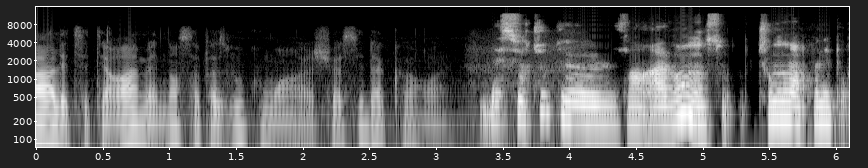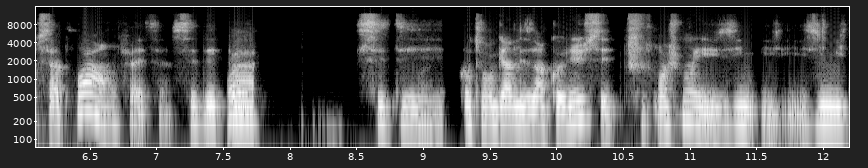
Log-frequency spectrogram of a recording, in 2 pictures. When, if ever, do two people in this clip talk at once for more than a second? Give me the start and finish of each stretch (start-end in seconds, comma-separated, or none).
none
